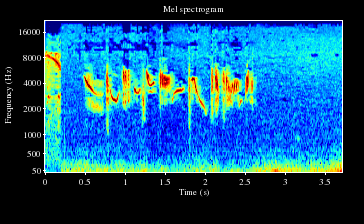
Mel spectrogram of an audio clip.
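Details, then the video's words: Purple-throated Euphonia (Fim-fim), Brazil, giving a quick high phrase of twisting, chattering notes lasting about two seconds, clear over faint low rumble. "CANTO HIPNOTIZANTE do FIM FIM"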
